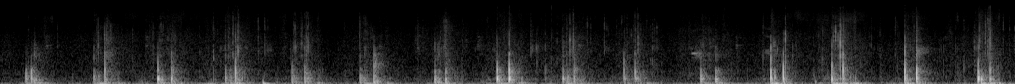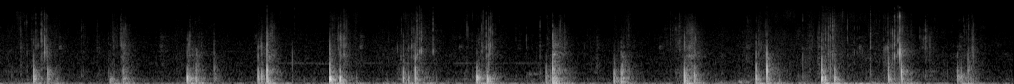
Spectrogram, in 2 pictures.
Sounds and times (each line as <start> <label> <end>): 0.2 footsteps on a wooden floor 20.0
